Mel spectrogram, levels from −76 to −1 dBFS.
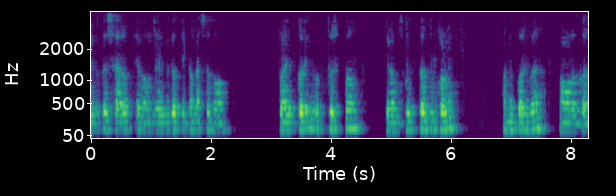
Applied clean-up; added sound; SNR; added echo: neural mask model DeepFilterNet 3.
